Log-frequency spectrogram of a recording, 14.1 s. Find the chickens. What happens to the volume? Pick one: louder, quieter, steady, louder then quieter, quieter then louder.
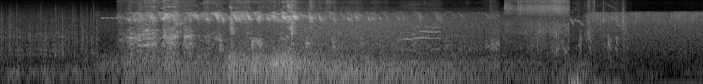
quieter.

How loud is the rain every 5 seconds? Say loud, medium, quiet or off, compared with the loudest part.
medium, loud, quiet.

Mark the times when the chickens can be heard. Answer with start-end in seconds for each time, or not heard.
2.4-12.6.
